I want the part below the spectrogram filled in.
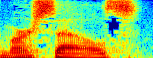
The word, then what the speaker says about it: Marseille: and a town called Marseille is called Marcelles.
